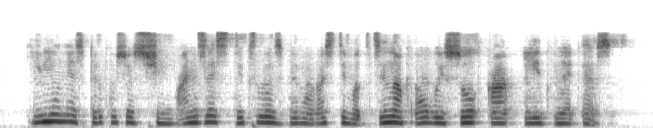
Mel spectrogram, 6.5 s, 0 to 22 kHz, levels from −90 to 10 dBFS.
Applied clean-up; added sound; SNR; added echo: neural mask model DeepFilterNet 3.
